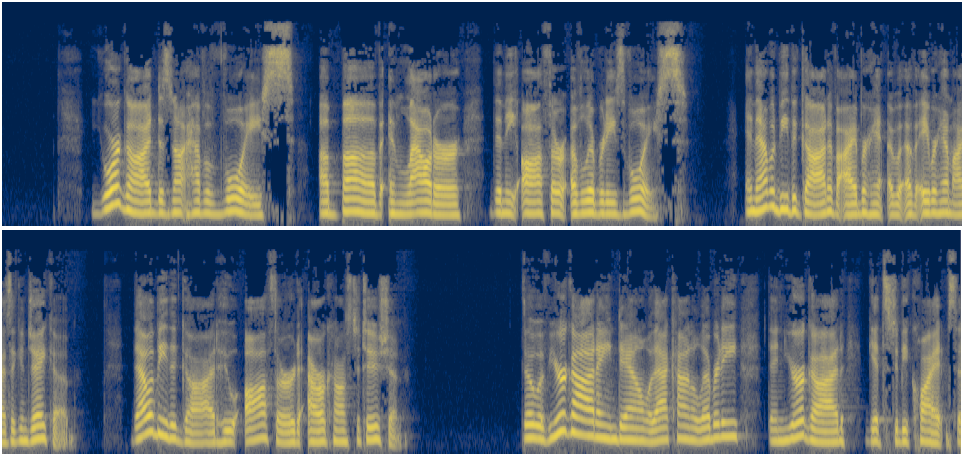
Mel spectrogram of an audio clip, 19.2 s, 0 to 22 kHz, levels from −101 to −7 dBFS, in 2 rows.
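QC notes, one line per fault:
No audible faults found in this speech recording.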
